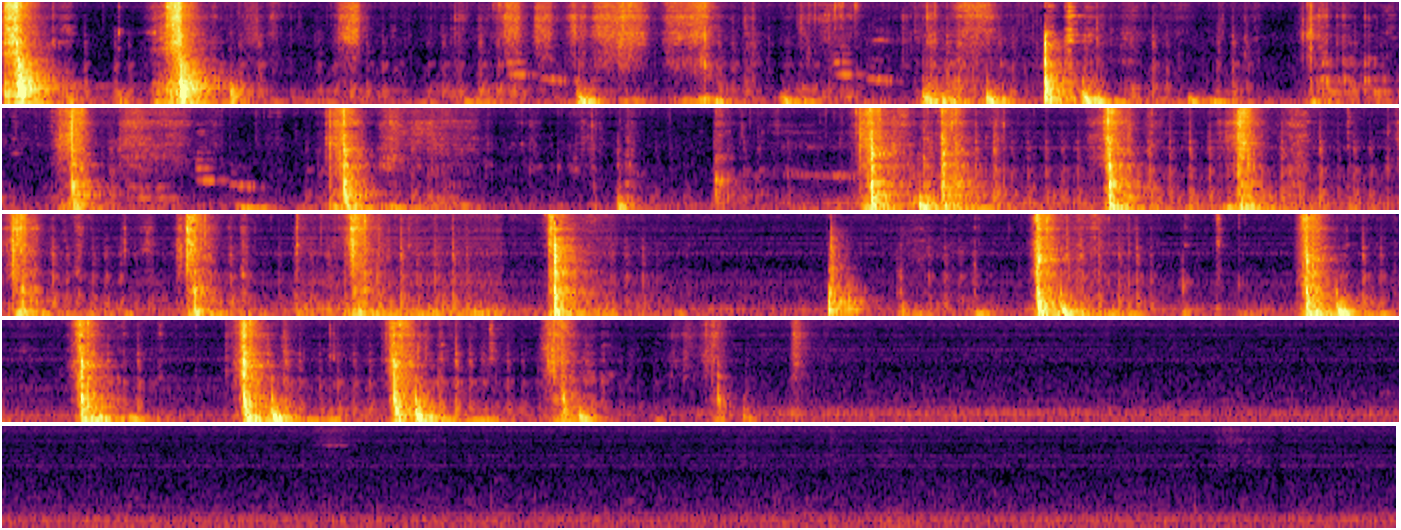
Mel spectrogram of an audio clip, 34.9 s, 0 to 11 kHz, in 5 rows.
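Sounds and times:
knife chopping on wooden board: 0.0 - 1.8, 2.4 - 7.7, 8.6 - 9.2, 11.2 - 16.0, 16.7 - 17.1, 18.1 - 19.6, 20.4 - 24.7.

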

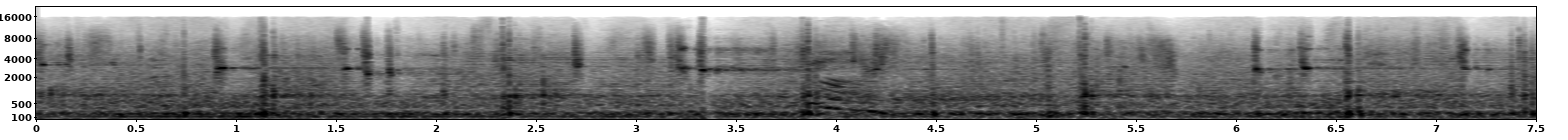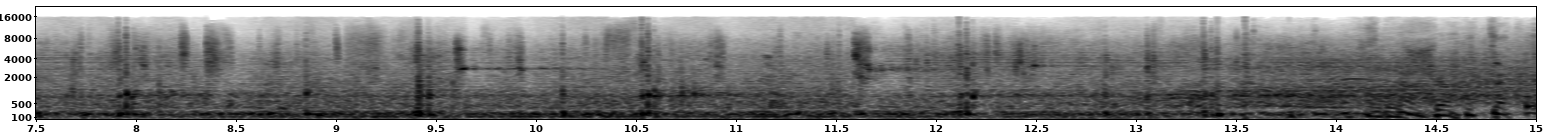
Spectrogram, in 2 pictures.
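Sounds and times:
shoes squeaking on court: 0.0 - 13.5
tennis ball bouncing: 0.0 - 13.7
racket hitting tennis ball: 3.8 - 13.8
crowd murmur: 13.0 - 15.0.

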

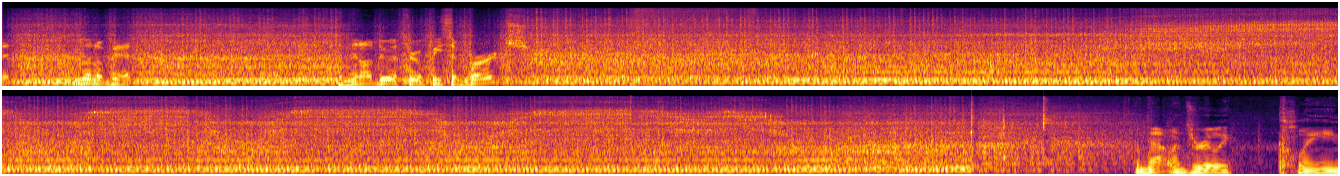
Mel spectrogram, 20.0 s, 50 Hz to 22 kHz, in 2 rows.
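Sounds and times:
drill press motor running: 0.0 - 18.6
drill bit cutting wood hiss: 8.2 - 16.2.

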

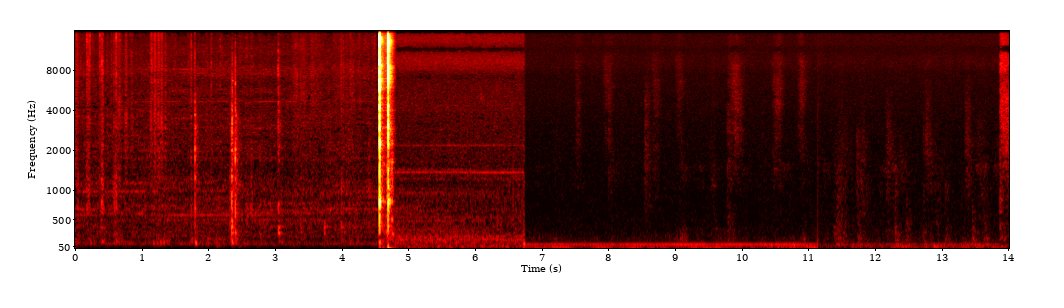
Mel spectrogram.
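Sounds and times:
sharp clicks: 4.6 - 4.8.

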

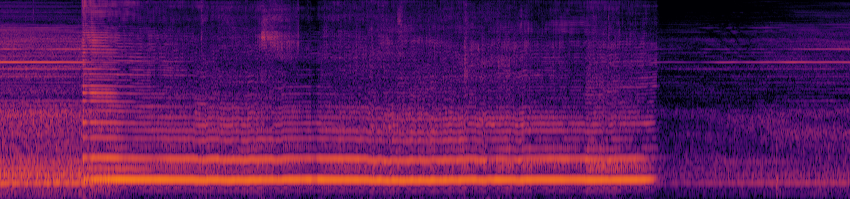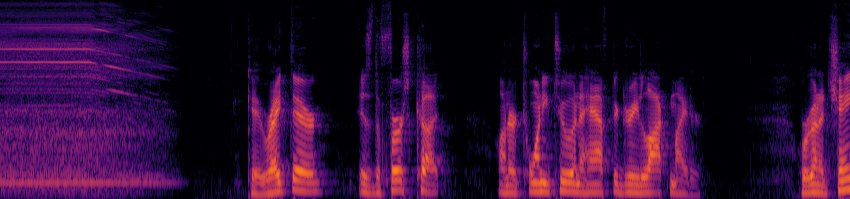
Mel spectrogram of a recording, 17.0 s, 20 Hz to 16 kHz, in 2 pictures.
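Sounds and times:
router whining while cutting wood: 0.0 - 10.4.

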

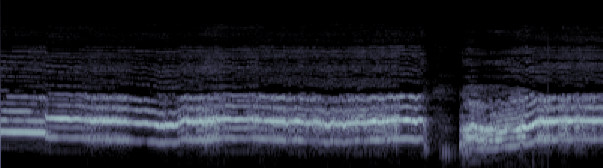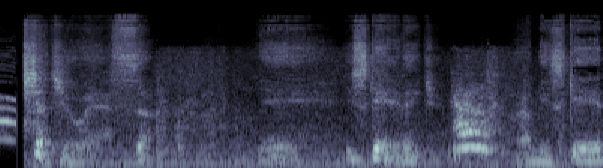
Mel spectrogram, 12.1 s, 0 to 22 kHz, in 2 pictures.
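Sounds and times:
husky howling: 0.0 - 6.2, 10.5 - 11.1.

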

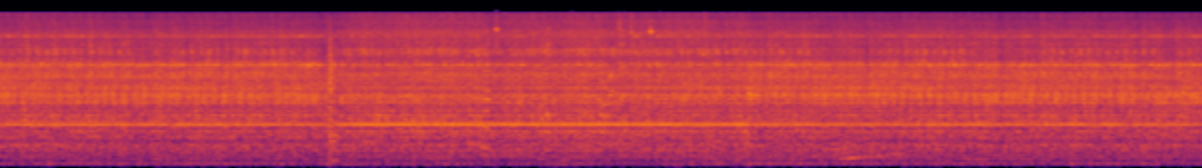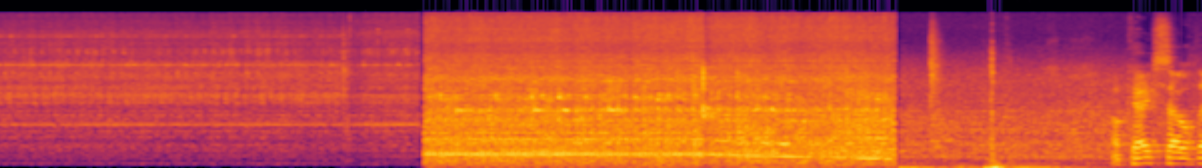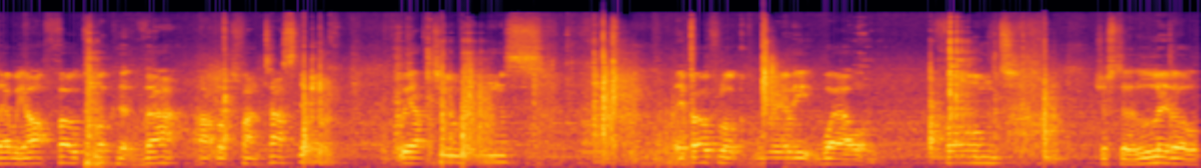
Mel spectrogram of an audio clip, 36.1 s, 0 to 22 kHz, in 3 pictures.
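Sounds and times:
slip rolls motor humming: 0.2 - 22.6.

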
